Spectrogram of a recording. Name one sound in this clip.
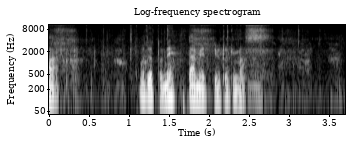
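Two dogs growl and grumble playfully up close.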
